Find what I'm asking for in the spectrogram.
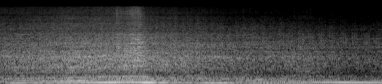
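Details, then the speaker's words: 1987 Ford Ranger regular cab, five-digit odometer, just started: steady low rumble with a brief smooth rise in revs, no misses or knocks, engine healthy. "five digit there go and start it up fired right up don't give a little gas"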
